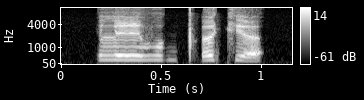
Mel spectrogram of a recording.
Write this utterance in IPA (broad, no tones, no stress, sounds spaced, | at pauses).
l e v u ɡ pʼ ə kʲ ɐ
